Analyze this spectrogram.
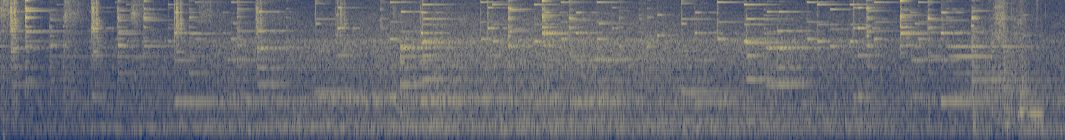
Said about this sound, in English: And we have these kind of triangles and hoops that, when the wind blows, make this kind of nice chiming noise.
